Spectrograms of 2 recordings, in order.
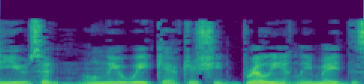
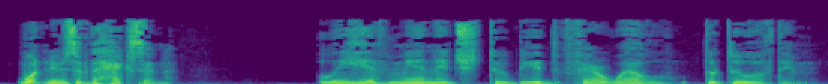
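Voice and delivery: put-on Polish accent; 8 semitones higher than usual. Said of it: "in a Polish accent".

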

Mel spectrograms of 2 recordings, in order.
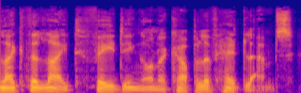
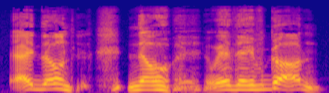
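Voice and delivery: high, loud, sobbing plea; 11 semitones higher, 6 dB louder than usual. A narrator's reading. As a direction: cry out the words in despair. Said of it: "he sobbed".

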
